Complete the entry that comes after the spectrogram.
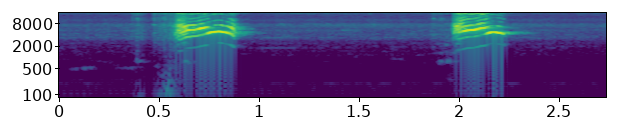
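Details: Sogon bird responding to a lure, giving two sharp, high, rising-then-falling squeaky 'cuiit' calls about 1.5 seconds apart, the first preceded by a soft low thump.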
